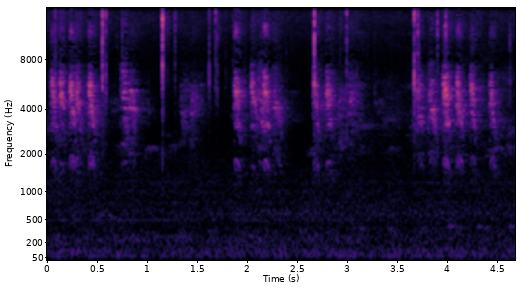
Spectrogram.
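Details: House sparrows fighting in a backyard in South Africa: a burst of rapid, overlapping sharp chirps and chatter from several birds over a constant low rumbling background hum.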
